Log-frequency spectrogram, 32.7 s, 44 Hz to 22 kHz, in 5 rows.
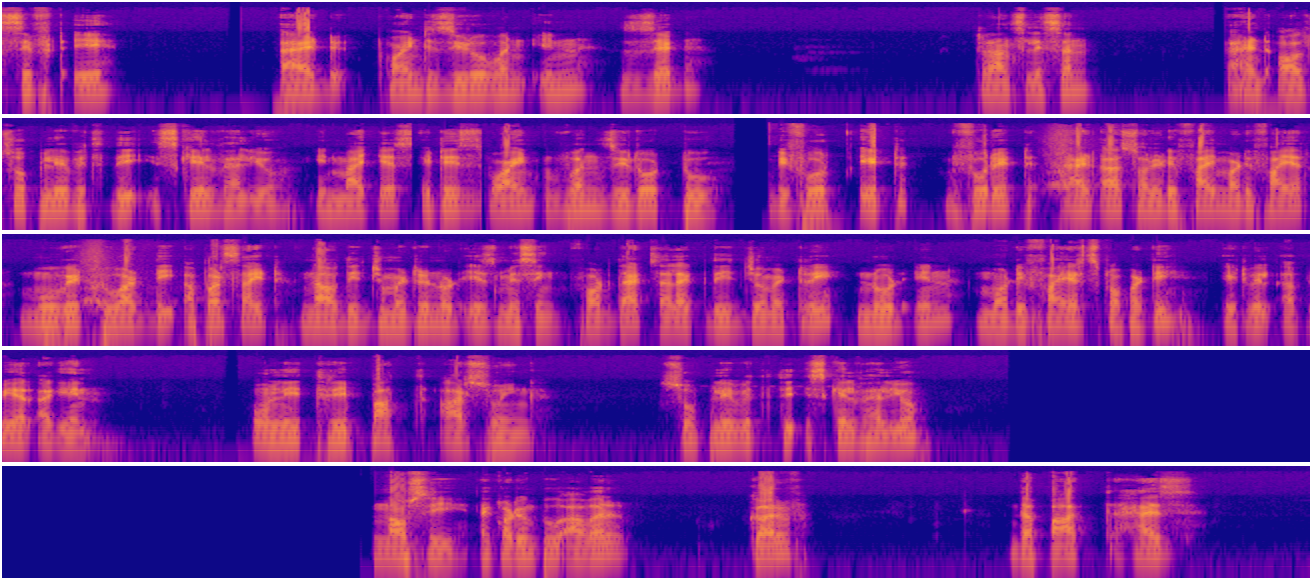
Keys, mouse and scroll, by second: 12.0-14.0 drag, 17.4-18.8 drag, 18.8-19.3 scroll up 10, 19.3 scroll down 1, 19.6-20.0 middle drag, 20.0-20.4 scroll down 4, 20.4 scroll up 1, 20.6-21.0 middle drag, 21.0-21.4 scroll down 3, 21.4-21.9 scroll up 2, 21.9-24.7 middle drag, 29.2 scroll down 1, 29.3-29.7 middle drag, 29.7-30.5 scroll up 8, 30.5 middle drag, 30.7-31.8 scroll down 4, 31.8-32.7 middle drag.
